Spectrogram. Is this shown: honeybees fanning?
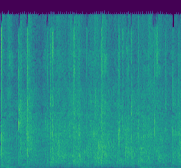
no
